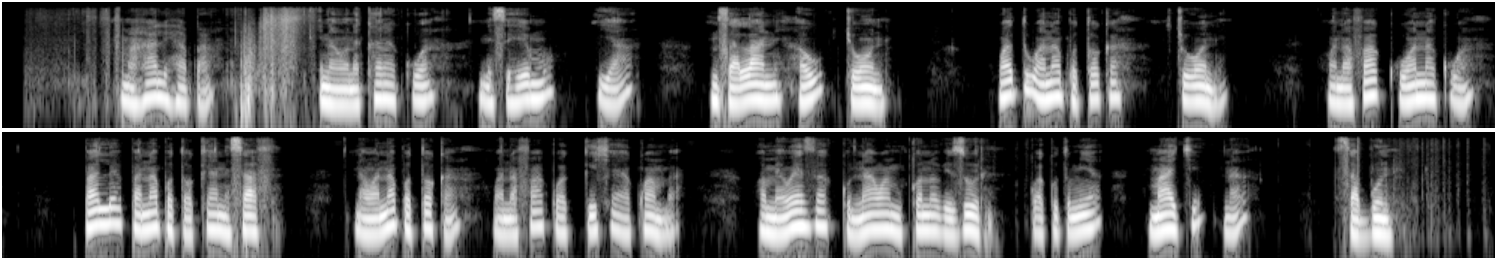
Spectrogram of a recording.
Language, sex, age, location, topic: Swahili, male, 18-24, Nakuru, health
